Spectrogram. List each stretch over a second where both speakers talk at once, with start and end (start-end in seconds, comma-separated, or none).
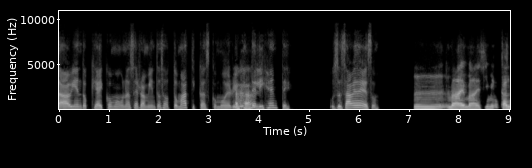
none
